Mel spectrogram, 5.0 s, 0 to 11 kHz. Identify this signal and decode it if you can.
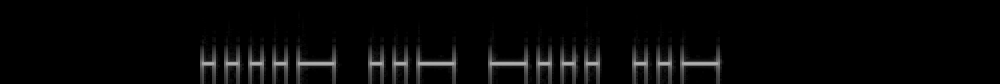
Morse code, heard as a keyed tone, about 20 wpm, 700 Hz. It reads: 4UBU
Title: All Cut Numbers - 4-Digit 20wpm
